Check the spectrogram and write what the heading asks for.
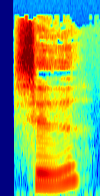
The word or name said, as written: sid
